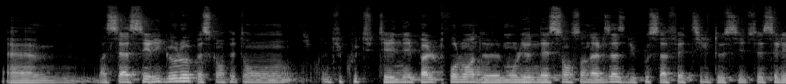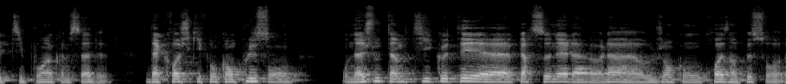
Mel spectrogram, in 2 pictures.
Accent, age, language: French, 20-39, French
